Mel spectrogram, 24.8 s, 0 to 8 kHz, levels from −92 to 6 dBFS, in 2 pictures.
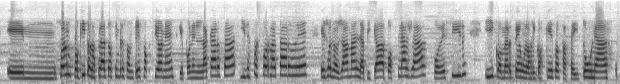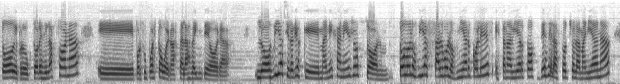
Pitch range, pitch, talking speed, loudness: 210-290 Hz, 245 Hz, 170 wpm, -15 LUFS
